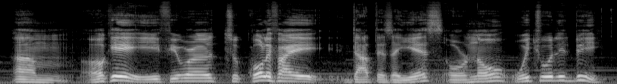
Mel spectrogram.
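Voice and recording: Someone is reading aloud in a natural voice, the intonation lively all the way through.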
